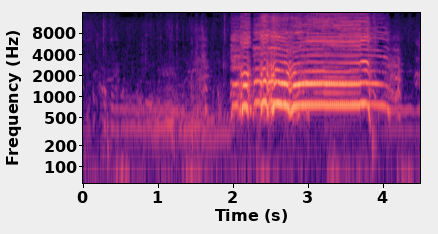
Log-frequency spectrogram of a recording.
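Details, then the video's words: Rooster crowing in the morning: soft low clucking notes first, then one loud, harsh, drawn-out cock-a-doodle-doo lasting nearly two seconds, holding steady before dropping off at the end. "Sonido de gallo por la mañana // Cock crowing in the morning"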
